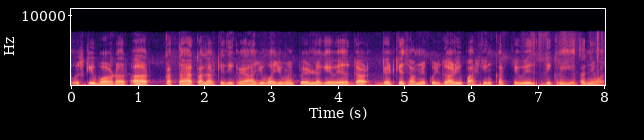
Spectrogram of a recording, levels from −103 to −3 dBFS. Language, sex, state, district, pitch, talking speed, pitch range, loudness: Hindi, male, Maharashtra, Aurangabad, 95 Hz, 215 wpm, 90-95 Hz, -23 LUFS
